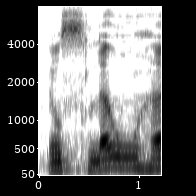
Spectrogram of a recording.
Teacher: اصلوها میں حمزہ کو صاد کے ساتھ ملانا ہے، صاد موٹا حرف ہے، سیٹی موٹی ہوگی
